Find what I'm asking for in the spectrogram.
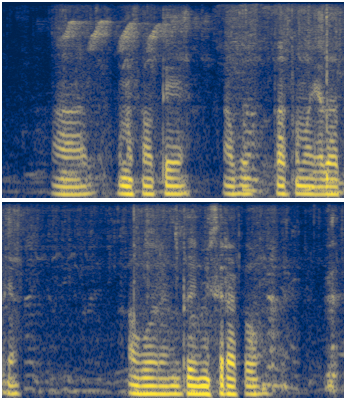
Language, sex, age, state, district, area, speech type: Santali, male, 30-45, Jharkhand, Seraikela Kharsawan, rural, spontaneous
